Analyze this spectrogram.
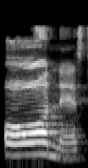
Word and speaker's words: honest: this word makes is honest it doesn't say Hest yes exactly because H is silent uh not histori no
